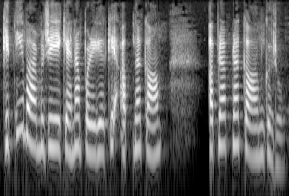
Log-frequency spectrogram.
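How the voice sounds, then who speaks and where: A woman's voice: a little high, a little fast, dull audio. A woman from Pakistan teaching an English lesson, explaining each word patiently and calling pupils "beta". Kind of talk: recorded classroom lecture.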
